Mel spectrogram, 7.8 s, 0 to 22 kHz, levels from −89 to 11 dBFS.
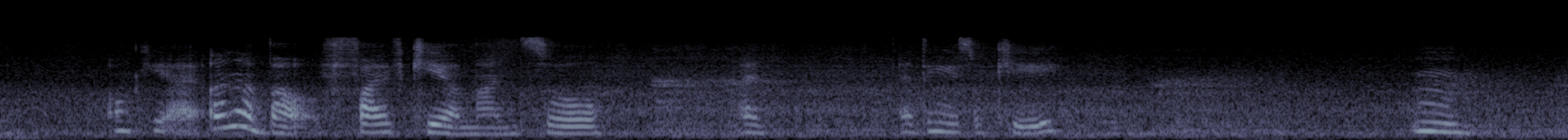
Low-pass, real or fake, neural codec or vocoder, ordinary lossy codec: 7.2 kHz; real; none; none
